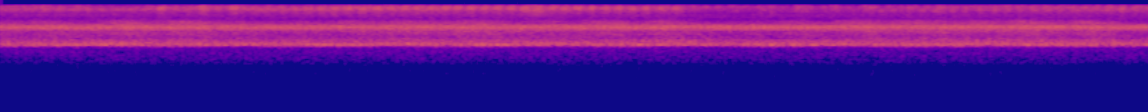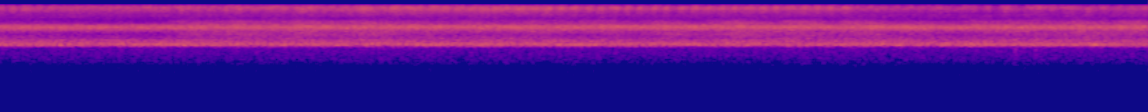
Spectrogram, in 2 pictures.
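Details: Forest crickets chirping as a constant wall of high, shimmering buzz, several overlapping bands holding steady, with slight swells in loudness and nothing else distinct.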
